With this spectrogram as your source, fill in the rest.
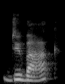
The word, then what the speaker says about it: Dubec: So this gentleman right here is Dubec, correct? Did I say it correctly? Dubec.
